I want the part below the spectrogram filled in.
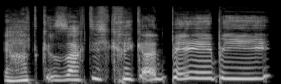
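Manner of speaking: very high, loud shrill female voice; shrieking woman on phone. Acted. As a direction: screech it like an excited woman on the line. Kreischende Anruferin verkündet Baby. (kreischende Frauenstimme am Telefon)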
